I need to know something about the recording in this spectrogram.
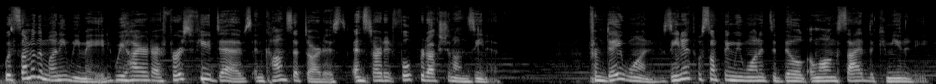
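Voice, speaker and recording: A woman's voice: fairly low pitch, expressive, fairly quick, darkish tone, soft background music. A woman delivering a scripted announcement as a company co-founder addressing a community.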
